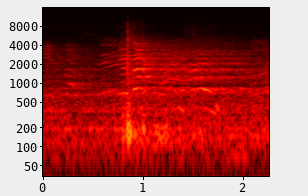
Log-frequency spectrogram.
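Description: A soccer ball kicked once, a sharp thud about a second in, with players' voices calling out across an echoing indoor turf hall.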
